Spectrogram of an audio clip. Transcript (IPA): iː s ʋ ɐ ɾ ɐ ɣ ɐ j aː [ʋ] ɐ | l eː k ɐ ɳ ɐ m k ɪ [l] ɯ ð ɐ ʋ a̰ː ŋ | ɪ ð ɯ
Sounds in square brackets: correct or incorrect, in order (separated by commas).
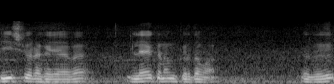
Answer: correct, incorrect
